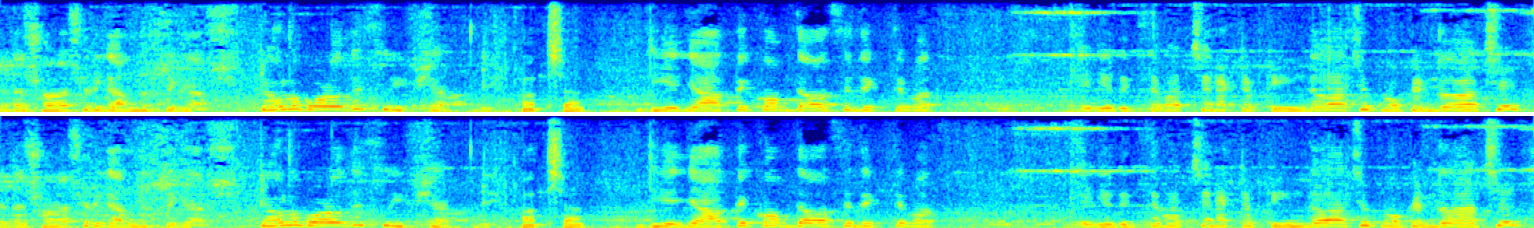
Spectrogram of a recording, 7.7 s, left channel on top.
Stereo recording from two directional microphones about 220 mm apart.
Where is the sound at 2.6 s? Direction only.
5° right (ahead or behind).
